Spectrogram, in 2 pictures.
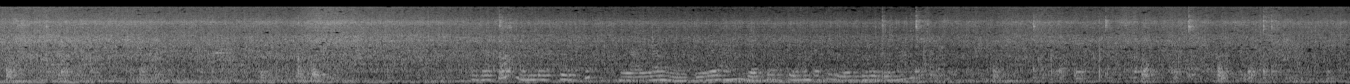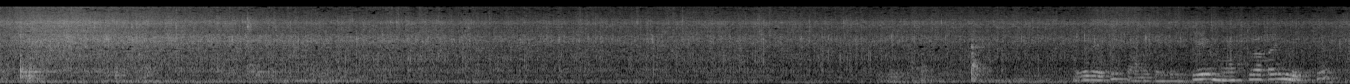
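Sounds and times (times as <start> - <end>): vegetables frying in oil: 0.0 - 27.0
metal spatula clicking on pan: 8.8 - 14.0.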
